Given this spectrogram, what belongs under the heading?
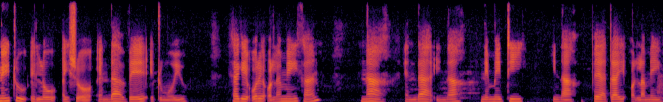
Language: Masai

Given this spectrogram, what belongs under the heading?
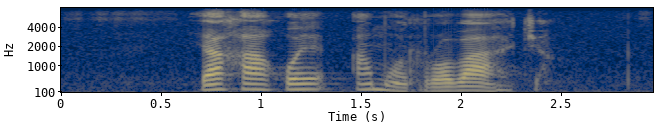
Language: Northern Sotho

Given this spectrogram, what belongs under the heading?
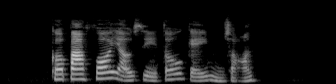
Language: Cantonese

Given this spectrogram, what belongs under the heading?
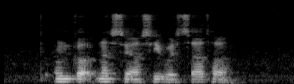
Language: Urdu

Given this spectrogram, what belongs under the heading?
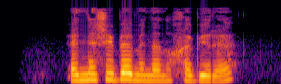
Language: Bashkir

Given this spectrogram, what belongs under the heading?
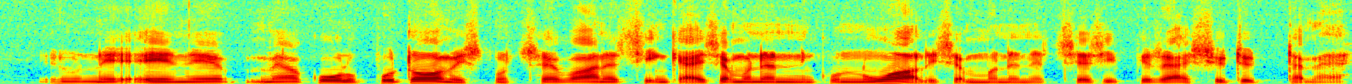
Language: Finnish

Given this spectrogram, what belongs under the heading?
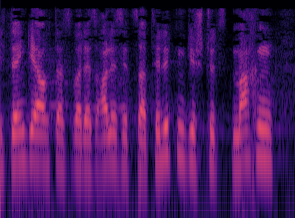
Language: German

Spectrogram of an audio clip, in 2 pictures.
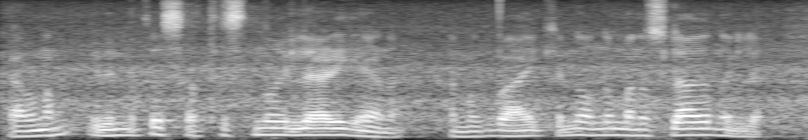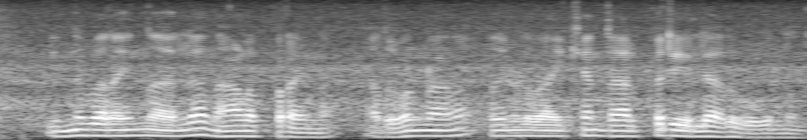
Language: Malayalam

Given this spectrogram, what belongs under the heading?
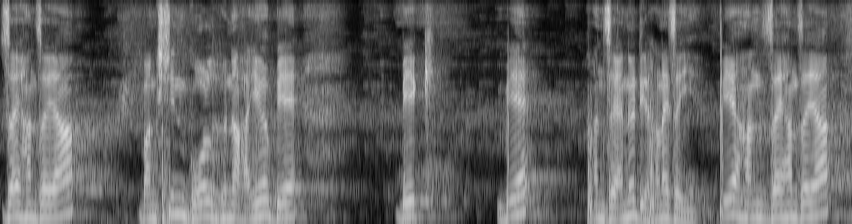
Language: Bodo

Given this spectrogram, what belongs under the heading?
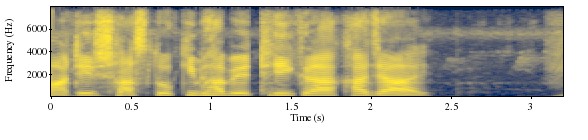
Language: Bangla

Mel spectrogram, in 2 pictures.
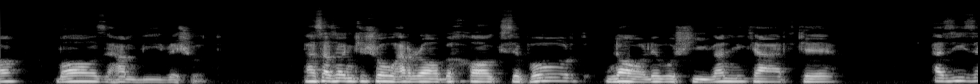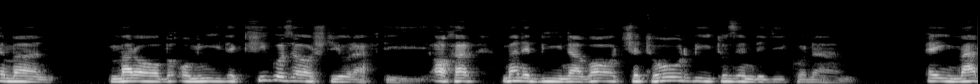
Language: Persian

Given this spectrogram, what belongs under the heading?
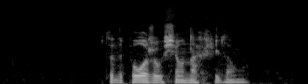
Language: Polish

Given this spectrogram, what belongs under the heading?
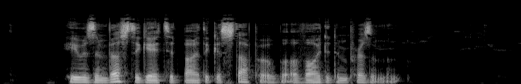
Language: English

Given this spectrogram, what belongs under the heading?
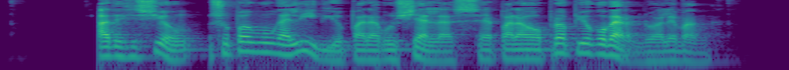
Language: Galician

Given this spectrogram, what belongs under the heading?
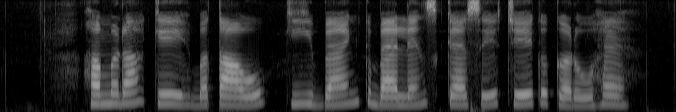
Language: Magahi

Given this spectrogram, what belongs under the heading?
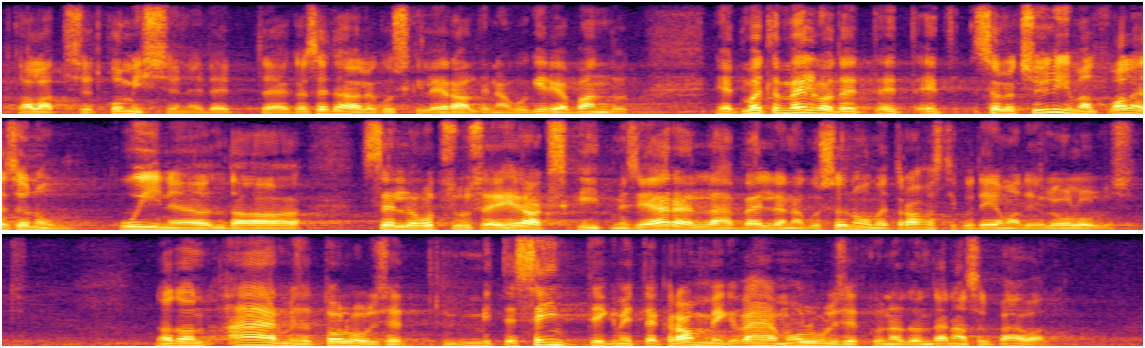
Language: Estonian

